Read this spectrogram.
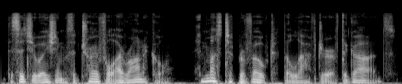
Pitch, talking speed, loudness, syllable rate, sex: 95 Hz, 225 wpm, -18 LUFS, 6.6 syllables/s, male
